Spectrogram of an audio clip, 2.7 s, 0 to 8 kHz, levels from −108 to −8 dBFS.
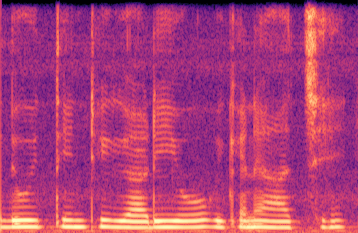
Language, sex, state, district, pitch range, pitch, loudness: Bengali, female, West Bengal, Cooch Behar, 215-225 Hz, 220 Hz, -13 LUFS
